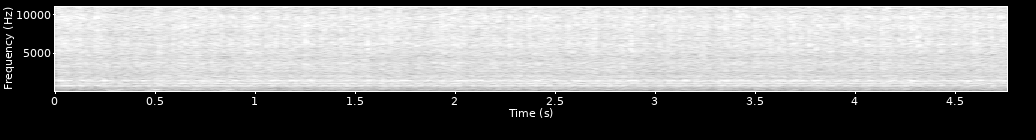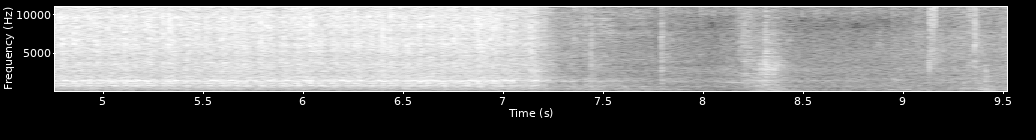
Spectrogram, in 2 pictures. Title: Kohler CV20S Won't Start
